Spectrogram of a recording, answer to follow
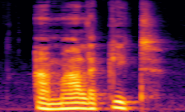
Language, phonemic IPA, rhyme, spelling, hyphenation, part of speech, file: Dutch, /ˌaː.maː.lɛˈkit/, -it, Amalekiet, Ama‧le‧kiet, noun, Nl-Amalekiet.ogg
- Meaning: an Amalekite (member of a hostile Biblical tribe)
